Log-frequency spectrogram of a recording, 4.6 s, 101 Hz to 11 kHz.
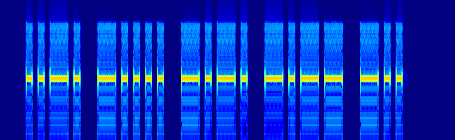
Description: Morse code, heard as a keyed tone, about 20 wpm, 800 Hz. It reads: F6CYD
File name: cours-du-mercredi / audios / cours-870-FIN-de-QSO-vitesse-19-MPM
